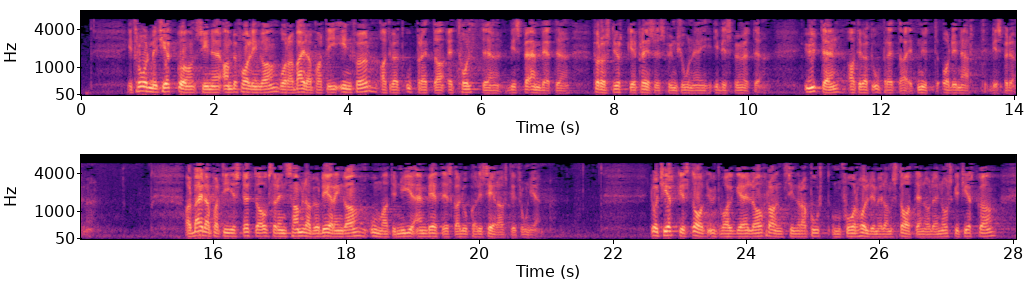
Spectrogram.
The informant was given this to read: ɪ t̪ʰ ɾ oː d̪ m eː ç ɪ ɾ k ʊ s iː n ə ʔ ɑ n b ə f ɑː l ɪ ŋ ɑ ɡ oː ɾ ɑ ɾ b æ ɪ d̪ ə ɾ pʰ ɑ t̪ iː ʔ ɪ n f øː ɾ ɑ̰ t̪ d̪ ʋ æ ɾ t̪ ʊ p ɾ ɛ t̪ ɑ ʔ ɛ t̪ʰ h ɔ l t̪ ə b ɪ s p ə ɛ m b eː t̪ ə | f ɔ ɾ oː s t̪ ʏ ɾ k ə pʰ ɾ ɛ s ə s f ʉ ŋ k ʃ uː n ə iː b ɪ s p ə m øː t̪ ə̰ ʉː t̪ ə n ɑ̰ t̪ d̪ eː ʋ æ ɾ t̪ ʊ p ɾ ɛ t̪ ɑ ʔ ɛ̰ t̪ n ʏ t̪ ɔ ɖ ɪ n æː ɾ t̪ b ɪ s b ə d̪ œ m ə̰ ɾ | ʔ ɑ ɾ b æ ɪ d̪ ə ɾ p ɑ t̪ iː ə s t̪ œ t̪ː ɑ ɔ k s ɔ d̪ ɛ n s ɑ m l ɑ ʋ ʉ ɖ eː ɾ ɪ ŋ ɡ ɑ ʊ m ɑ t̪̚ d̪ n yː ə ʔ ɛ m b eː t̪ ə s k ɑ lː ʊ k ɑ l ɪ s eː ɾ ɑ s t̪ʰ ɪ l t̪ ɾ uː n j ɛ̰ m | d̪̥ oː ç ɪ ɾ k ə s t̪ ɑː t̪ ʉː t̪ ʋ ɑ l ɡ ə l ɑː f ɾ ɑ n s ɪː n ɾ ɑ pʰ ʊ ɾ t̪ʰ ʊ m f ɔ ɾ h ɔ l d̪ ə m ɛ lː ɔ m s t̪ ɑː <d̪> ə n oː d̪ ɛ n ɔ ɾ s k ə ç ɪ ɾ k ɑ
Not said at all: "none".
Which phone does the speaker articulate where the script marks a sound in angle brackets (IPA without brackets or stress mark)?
t̪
